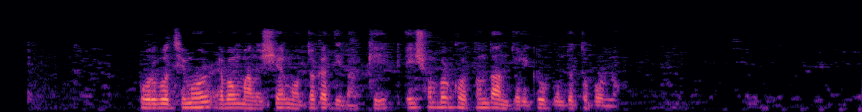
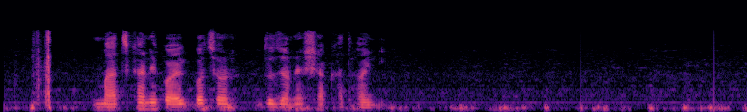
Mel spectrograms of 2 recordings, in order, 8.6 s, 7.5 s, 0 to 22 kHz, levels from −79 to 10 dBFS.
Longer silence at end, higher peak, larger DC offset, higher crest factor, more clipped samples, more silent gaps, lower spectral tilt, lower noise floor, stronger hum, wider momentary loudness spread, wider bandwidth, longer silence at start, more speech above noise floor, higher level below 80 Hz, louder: first, 2.45 s vs 0 s; about the same, -4 dBFS vs -2 dBFS; neither; about the same, 20 dB vs 22 dB; neither; neither; about the same, -5.5 dB/octave vs -5 dB/octave; first, -62 dBFS vs -48 dBFS; neither; second, 11 LU vs 22 LU; about the same, 7.8 kHz vs 7.6 kHz; first, 1.4 s vs 0.15 s; first, 42 dB vs 27 dB; second, -62 dBFS vs -54 dBFS; about the same, -21 LUFS vs -22 LUFS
